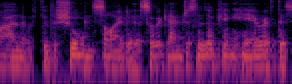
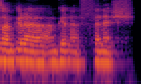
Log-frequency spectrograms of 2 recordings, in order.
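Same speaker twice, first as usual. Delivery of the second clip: ordinary delivery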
